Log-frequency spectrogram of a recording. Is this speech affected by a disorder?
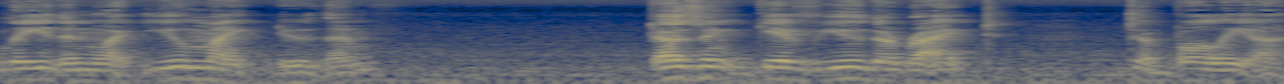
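Yes: cerebral palsy.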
